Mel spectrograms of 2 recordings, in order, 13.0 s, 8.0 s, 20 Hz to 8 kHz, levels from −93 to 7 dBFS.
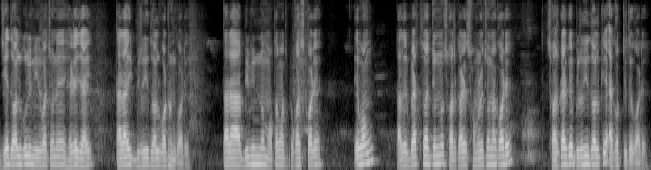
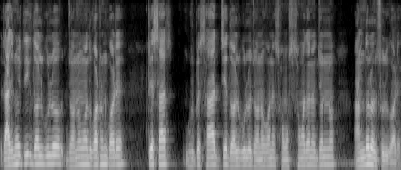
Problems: background sounds at intervals, background conversations at intervals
